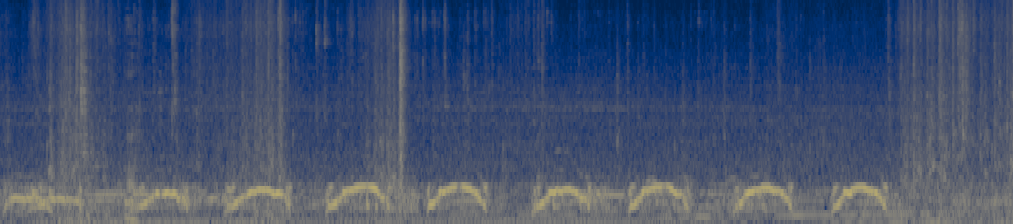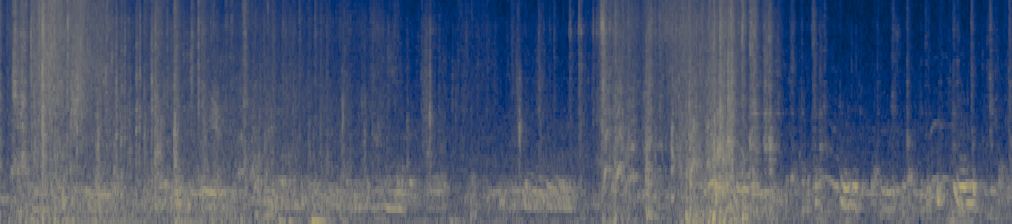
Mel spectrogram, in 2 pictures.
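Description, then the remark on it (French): Female pigeons in a loft coo, calling their males, in a steady series of rising-falling calls for several seconds, then the cooing continues more loosely amid rustling, flapping bursts and shuffling noises. “Les attendez recouler les femelles. Ils appellent leur, euh, les mâles.”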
